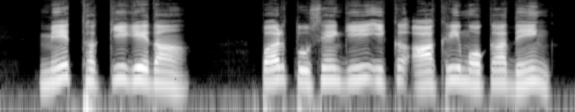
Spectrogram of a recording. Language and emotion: Dogri, sad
